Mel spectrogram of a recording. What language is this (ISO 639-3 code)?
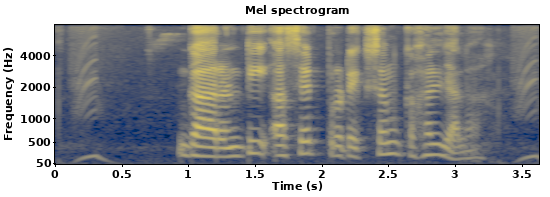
bho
